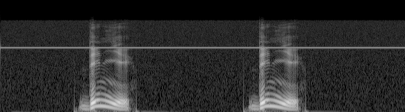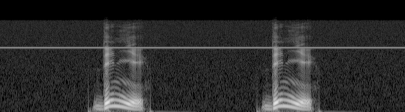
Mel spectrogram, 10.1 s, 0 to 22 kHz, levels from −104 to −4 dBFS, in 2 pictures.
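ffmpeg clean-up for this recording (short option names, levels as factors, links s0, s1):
-af "bandreject=f=3800:w=30,agate=range=0.0891:threshold=0.0141"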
